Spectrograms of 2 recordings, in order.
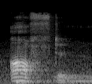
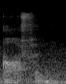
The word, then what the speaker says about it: often: They go up there zigzag, slowly rising, often stationary, often often. Nobody pronounces the T. You sound like a fool if you pronounce the T.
